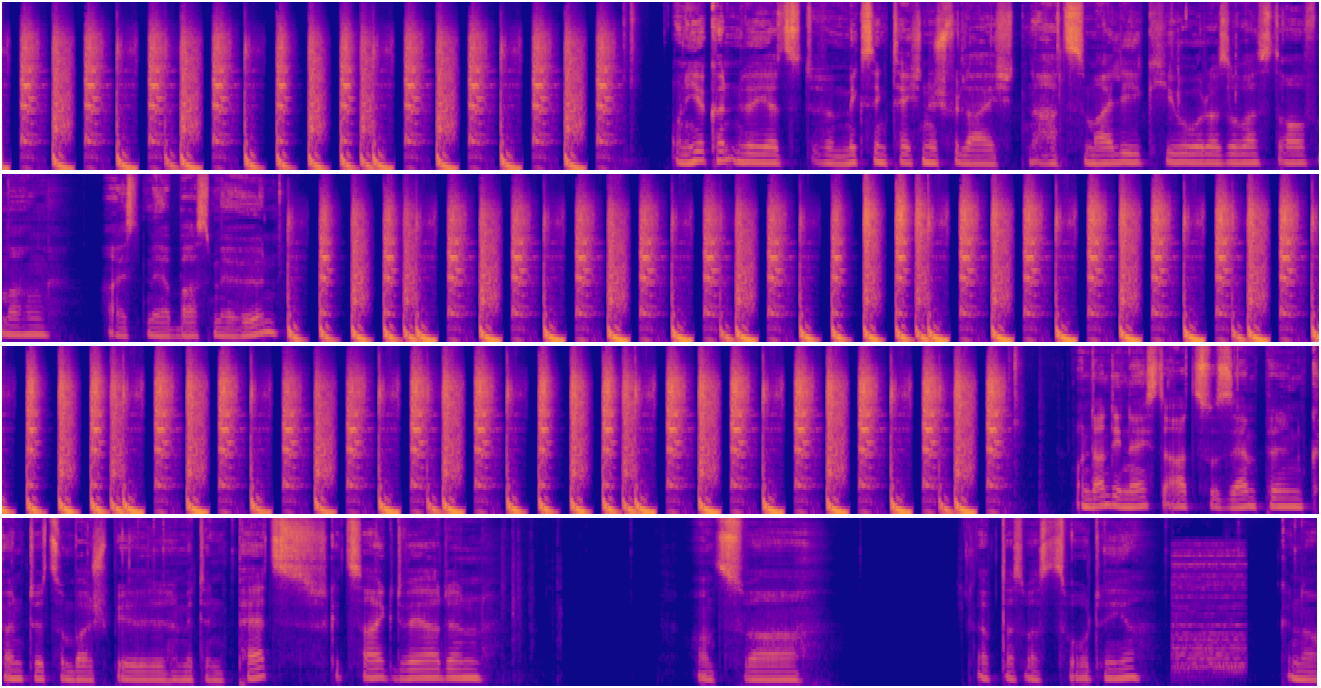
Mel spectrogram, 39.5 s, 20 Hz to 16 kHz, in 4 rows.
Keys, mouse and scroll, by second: 0.2 typing, 4.6 space, 5.4 click, 7.9-9.1 typing, 10.5 click, 11.9 space, 12.2 click, 27.2 space, 27.6 scroll up 1, 27.8 ctrl+shift+scroll down 1, 28.8-29.3 ctrl+shift+scroll up 1, 29.3-29.7 ctrl+shift+scroll down 1, 29.7 ctrl+shift+scroll up 1, 30.3-30.7 shift+scroll up 1, 30.7 click, 33.1-34.3 typing, 34.0 click, 36.0 click.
